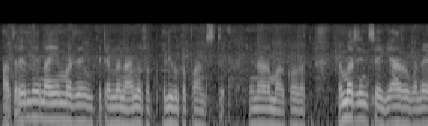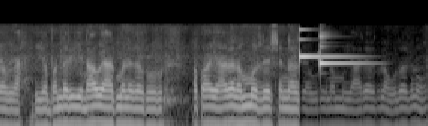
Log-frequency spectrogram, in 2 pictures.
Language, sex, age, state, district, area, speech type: Kannada, male, 30-45, Karnataka, Koppal, rural, spontaneous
